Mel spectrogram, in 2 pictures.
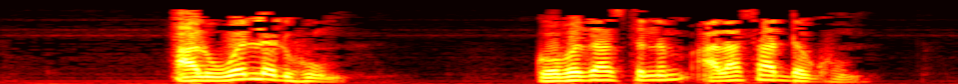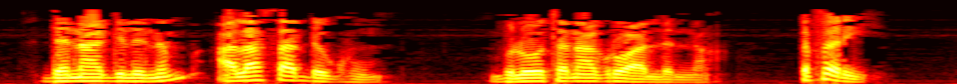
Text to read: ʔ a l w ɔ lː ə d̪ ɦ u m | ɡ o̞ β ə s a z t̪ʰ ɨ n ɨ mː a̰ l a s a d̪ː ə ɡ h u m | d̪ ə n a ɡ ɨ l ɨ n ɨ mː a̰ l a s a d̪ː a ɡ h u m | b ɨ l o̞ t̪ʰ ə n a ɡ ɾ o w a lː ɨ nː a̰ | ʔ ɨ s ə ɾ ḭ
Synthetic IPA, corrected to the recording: ʔ a l w ɔ lː ə d̪ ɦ u m | ɡ o̞ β ə z a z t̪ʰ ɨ n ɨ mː a̰ l a s a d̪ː ə ɡ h u m | d̪ ə n a ɡ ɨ l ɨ n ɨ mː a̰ l a s a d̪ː ə ɡ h u m | b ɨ l o̞ t̪ʰ ə n a ɡ ɾ o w a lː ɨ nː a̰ | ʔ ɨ f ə ɾ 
